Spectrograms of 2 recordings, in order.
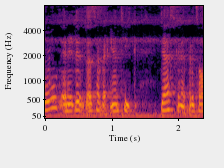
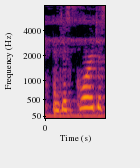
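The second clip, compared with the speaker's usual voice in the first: ordinary talk, nothing marked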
